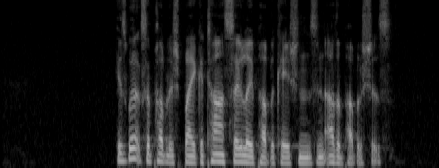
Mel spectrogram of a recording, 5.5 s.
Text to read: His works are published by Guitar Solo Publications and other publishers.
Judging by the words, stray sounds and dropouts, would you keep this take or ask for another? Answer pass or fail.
pass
